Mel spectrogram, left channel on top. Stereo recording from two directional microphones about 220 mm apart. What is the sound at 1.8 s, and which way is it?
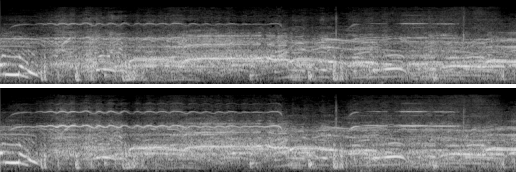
Crowd, 55° left (ahead or behind).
